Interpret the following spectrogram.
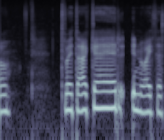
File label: "ger", Welsh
